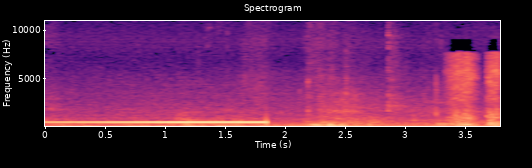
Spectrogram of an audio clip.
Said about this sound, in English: Let's see if he picks up his walkie-talkie. Should be ringing.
